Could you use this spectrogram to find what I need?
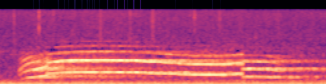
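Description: A single wolf howl, loud and sustained. It rises quickly at the onset, holds a steady tone, then steps slightly lower near the end and carries on.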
